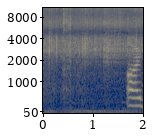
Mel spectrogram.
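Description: Cauliflower, potato and peas sizzling steadily as they fry in oil and spice paste in a metal kadhai.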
